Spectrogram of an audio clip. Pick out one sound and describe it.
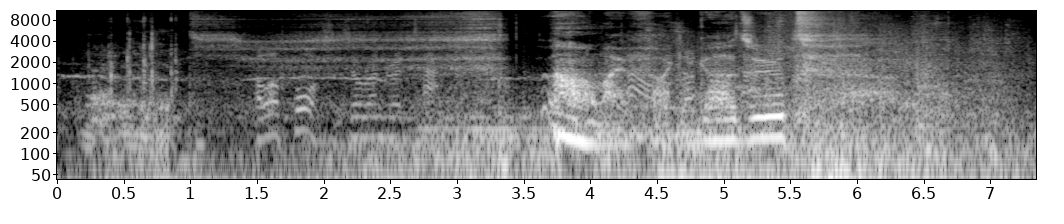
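Battle sounds from a video game clash and crackle.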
